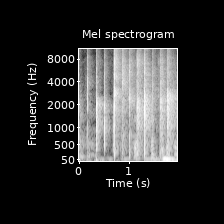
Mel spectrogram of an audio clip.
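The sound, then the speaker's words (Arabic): A short burst of steady, rhythmic hand clapping in praise of a participant in the discussion, about a dozen sharp claps in quick succession at an even pace, fairly loud throughout the two seconds. “برافو عليك تصفيق”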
